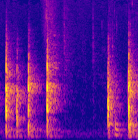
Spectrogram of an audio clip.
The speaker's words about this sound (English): Exactly, or like the knock, who invented that knock. Hey, fucking check this out.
